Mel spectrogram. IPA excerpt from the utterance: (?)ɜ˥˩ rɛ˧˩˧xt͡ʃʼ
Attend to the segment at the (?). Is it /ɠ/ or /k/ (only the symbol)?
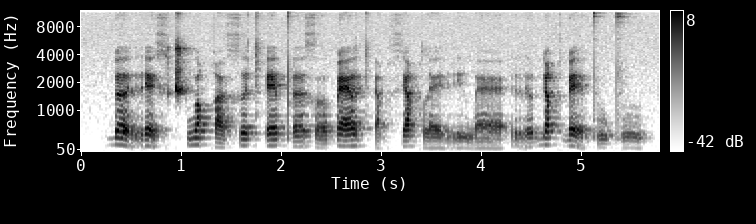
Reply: ɠ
